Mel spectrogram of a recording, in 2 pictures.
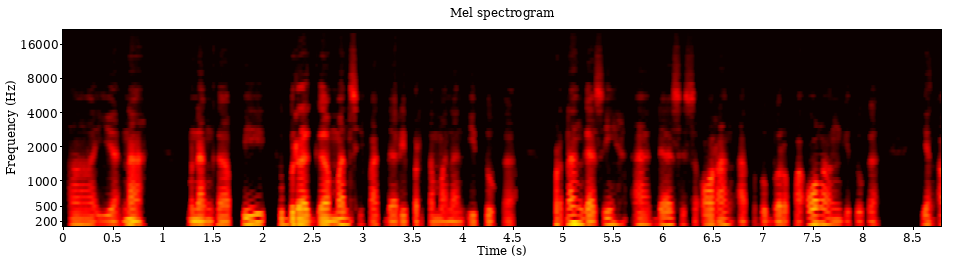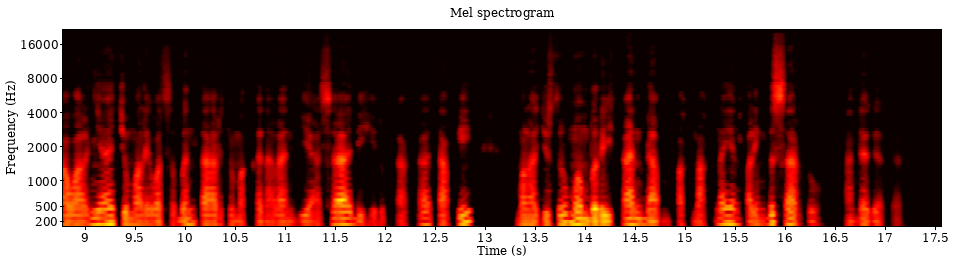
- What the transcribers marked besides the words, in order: other background noise
- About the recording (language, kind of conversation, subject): Indonesian, podcast, Apa peran teman dan keluarga dalam pencarian makna hidupmu?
